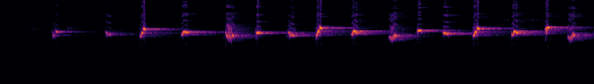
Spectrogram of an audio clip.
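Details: Gacor singing of Sooty-headed bulbul, played as a lure to get untrained birds singing; begins with two isolated whistles, then builds into a fast, regular string of bubbly notes stepping up and down.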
